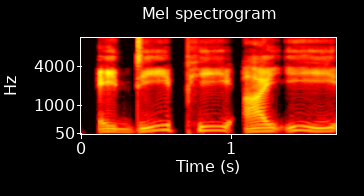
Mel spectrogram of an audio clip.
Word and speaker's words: ADPIE: ADPIE is often pronounced "ad pie".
